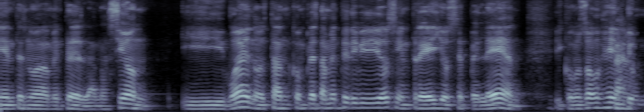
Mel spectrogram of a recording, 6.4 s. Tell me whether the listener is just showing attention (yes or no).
yes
